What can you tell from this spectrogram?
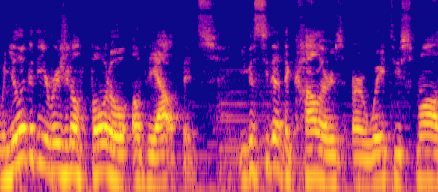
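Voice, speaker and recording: Faint music plays behind a man who speaks at a fairly quick pace. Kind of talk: tutorial. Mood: friendly, light humour.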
